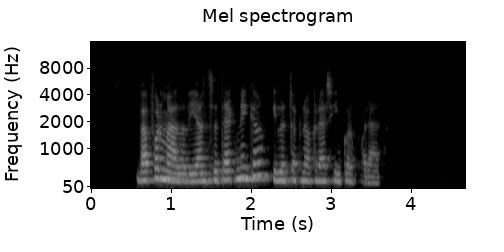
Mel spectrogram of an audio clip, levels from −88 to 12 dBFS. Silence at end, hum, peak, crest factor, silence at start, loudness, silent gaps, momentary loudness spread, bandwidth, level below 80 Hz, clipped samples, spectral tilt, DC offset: 1.1 s; none; -20 dBFS; 20 dB; 0.55 s; -39 LUFS; none; 15 LU; 7.4 kHz; -80 dBFS; under 0.1%; -5.5 dB/octave; under 0.1%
